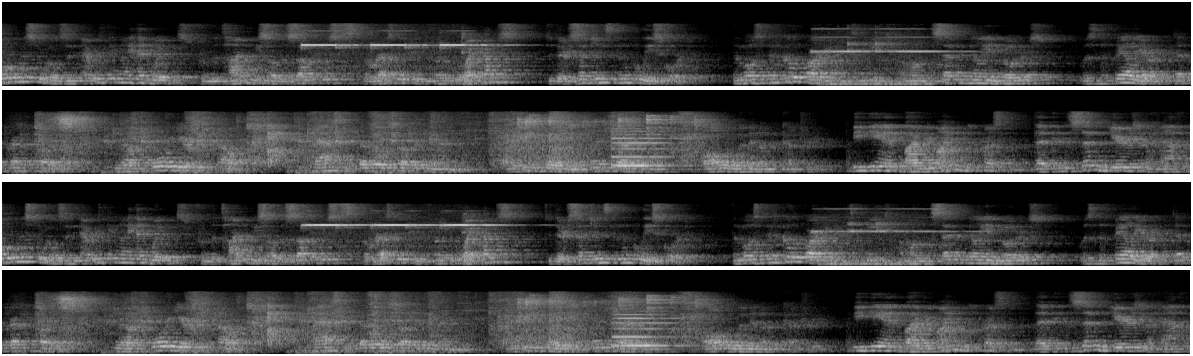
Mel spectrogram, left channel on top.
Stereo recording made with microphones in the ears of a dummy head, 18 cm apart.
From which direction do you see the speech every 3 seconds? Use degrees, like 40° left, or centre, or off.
40° right, 40° right, 40° right, 40° right, 40° right, 20° left, 60° left, 60° left.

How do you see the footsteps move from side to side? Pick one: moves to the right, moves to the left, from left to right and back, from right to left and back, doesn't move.
from left to right and back.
